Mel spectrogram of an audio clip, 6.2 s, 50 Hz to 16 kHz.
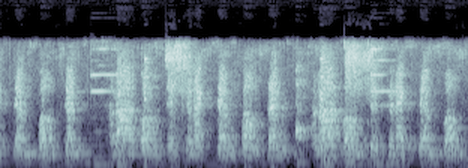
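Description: Male glee club singing a choppy, rhythmic passage of short clipped notes, about three a second, played from a 78 rpm shellac record.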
